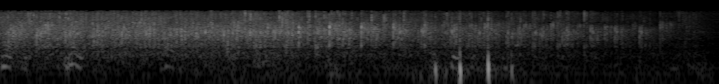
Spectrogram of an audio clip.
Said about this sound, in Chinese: 我们现在用最热烈的掌声来欢迎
